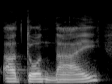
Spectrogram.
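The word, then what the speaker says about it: אדני: Segundo, porque a pronúncia dessa palavra no hebraico é Adonai, que até a pronúncia parece com a palavra dono.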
